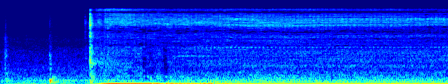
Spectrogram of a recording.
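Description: A laminating machine with a metal plate that isn't pressing down starts up: a couple of clicks, then a motor kicks in and settles into a steady, loud mechanical hum that runs on unchanged.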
